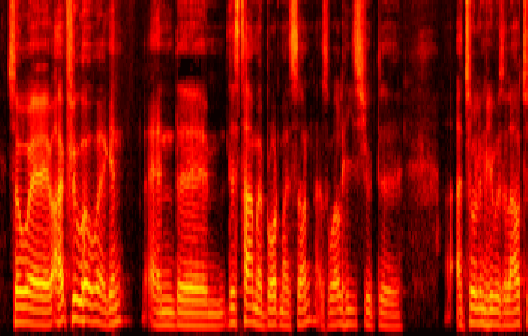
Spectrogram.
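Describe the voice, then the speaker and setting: The voice has a dark, mellow tone and fairly even intonation at a moderate pace against a quiet background. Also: man. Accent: Danish. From Denmark. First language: Danish. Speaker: hunter. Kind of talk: casual chat. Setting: hunting cabin. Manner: halting. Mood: relaxed, calm storytelling. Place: home room.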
